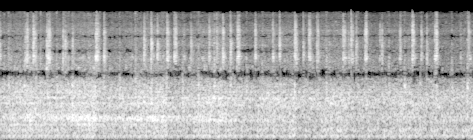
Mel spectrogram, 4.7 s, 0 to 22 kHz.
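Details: 1990 Ford F150 idling with a thin, high chirping squeal pulsing in short bursts; sounds like a slipping drive belt.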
